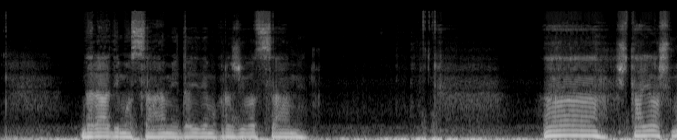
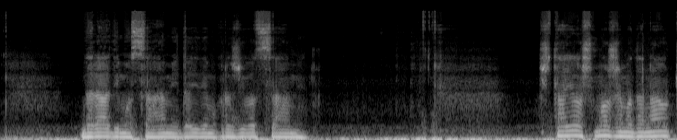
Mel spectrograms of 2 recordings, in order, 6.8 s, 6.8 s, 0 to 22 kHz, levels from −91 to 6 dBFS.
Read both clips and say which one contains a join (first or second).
second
